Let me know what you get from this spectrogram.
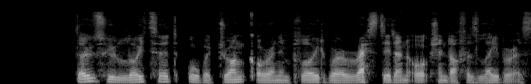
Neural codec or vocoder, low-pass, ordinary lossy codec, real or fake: vocoder, 48 kHz, 128 mel bands, Vocos; 19.8 kHz; AAC, 32 kbps; fake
